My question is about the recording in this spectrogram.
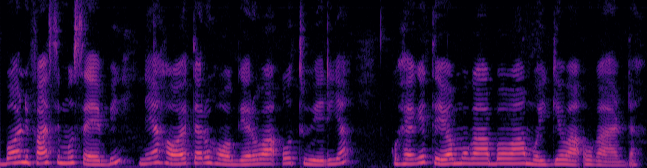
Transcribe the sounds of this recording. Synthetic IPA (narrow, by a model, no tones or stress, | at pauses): bɔnifasimosɛbineaɦɔwɛtɛɾoɦɔːɡɛɾɔwaʔotweɾia | koɦɛɣeteɔmoɣaːbɔwamoiɡewaʔoɣaːda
